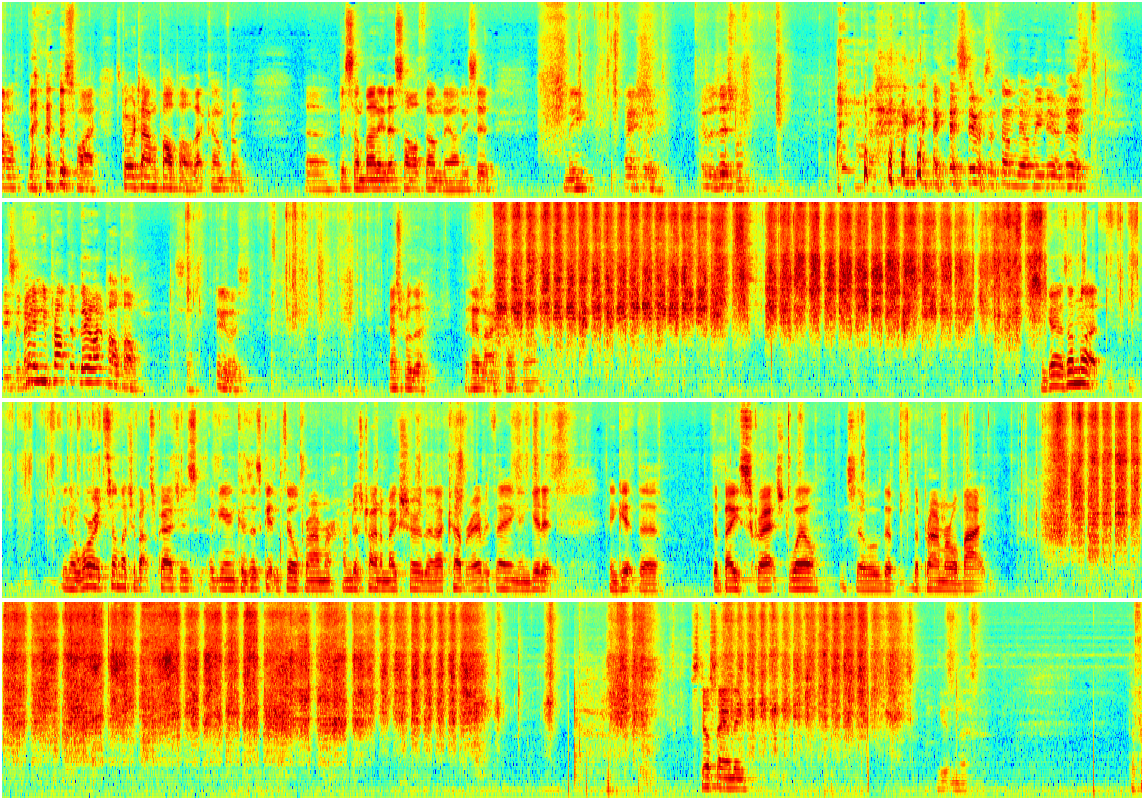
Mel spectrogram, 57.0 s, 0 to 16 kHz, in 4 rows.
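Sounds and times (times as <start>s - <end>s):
hand sanding steel: 20.1s - 29.9s, 41.5s - 49.8s, 50.4s - 54.9s.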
